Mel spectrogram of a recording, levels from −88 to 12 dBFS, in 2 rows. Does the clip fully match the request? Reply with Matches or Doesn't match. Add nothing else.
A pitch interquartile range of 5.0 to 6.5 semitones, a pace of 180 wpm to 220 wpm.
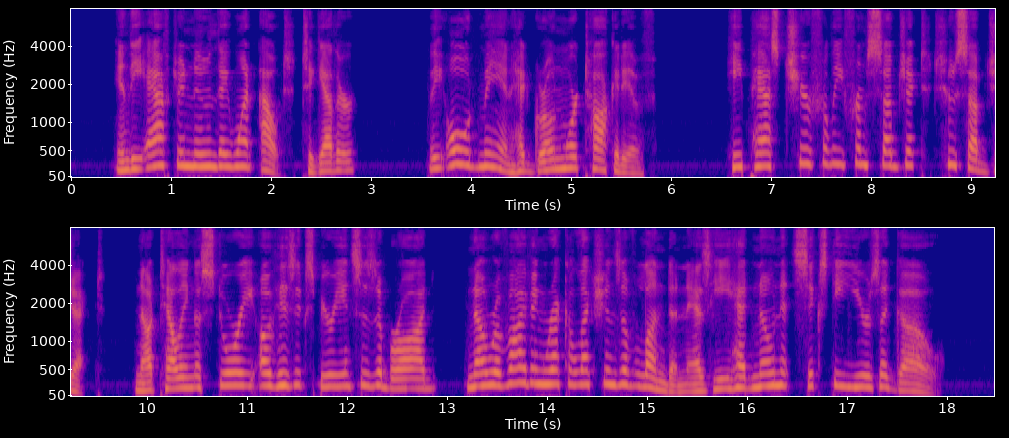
Doesn't match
